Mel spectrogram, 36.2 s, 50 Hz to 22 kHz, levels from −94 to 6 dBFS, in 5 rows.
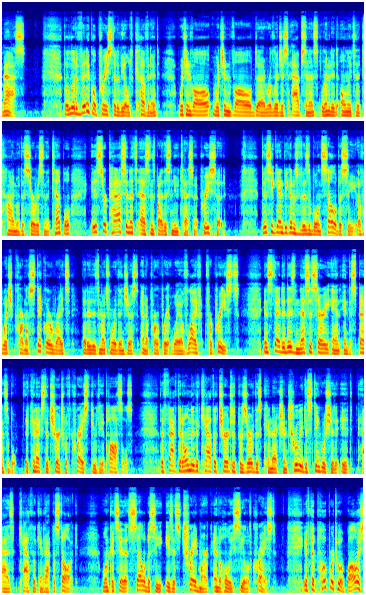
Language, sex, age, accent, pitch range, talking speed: English, male, 40-59, American, 115-150 Hz, 185 wpm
